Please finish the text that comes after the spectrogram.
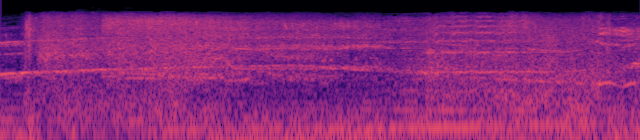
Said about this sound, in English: I think he's trying to drive us off the road! We are off the road!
